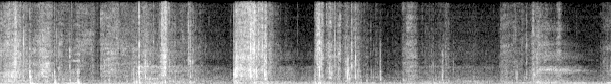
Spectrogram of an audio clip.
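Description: Old newspaper rustling and crinkling in the hands as it is pulled out and unfolded, in irregular bursts, the loudest about two and a half seconds in.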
